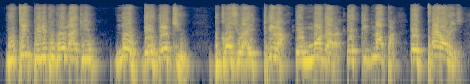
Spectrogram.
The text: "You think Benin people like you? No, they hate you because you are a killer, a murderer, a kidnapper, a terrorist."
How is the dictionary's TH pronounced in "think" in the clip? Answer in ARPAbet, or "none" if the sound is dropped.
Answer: T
